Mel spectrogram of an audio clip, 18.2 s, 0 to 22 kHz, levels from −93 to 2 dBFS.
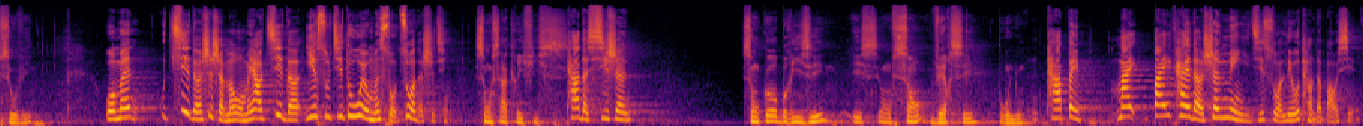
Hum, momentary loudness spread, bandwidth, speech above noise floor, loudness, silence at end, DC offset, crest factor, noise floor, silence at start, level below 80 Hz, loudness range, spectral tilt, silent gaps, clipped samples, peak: none; 13 LU; 18 kHz; 44 dB; -20 LUFS; 0.1 s; under 0.1%; 20 dB; -64 dBFS; 0 s; -54 dBFS; 6 LU; -4.5 dB/octave; none; under 0.1%; -2 dBFS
